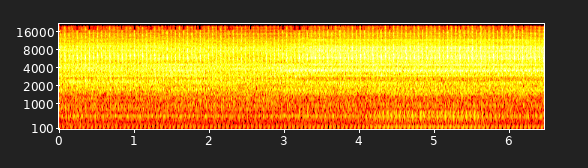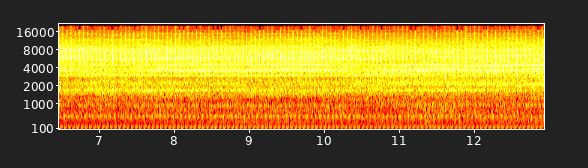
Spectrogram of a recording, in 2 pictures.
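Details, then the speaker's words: 1975 Kawasaki KE125, previously seized, freed, carburetor rebuilt, fuel added and brake clean sprayed, key on: fast steady churning about three and a half beats a second with no firing pops; turns over but won't catch. "So let's try this key on. We got nothing. Oh, we got nothing."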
